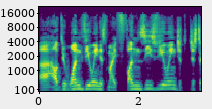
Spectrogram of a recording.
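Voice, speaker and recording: With a dry, close sound and no echo, a man speaks at a moderate pace in a bright, sharp tone. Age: 40s. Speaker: podcast guest. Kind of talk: casual chat. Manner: animated.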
